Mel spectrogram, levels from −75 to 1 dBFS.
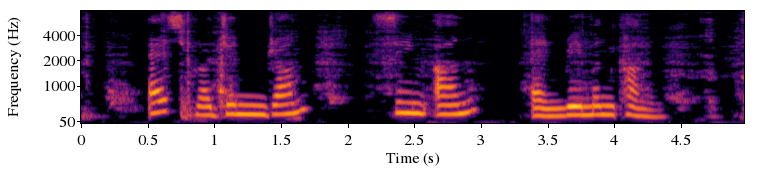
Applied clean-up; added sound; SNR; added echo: classical method Wiener filter.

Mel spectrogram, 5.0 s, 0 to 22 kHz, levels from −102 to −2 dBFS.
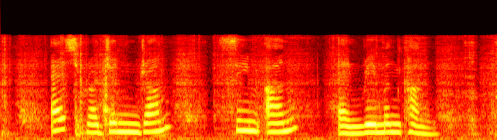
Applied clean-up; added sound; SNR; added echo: none; Sawing; 17 dB; none.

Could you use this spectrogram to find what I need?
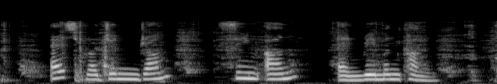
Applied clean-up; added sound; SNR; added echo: classical method log-MMSE.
